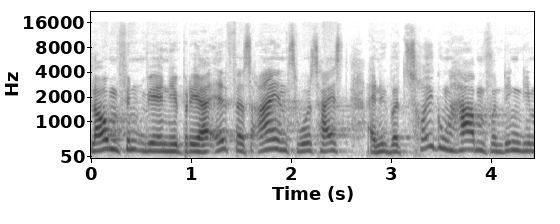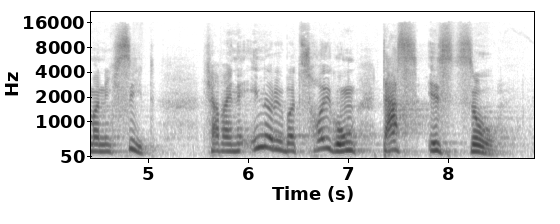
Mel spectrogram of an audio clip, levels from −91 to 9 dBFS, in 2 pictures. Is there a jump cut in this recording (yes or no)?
no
